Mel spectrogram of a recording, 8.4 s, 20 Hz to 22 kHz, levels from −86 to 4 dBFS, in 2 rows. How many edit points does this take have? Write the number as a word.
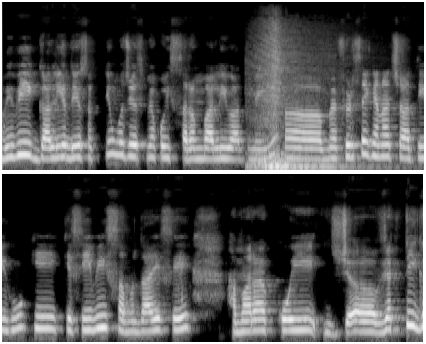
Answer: one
